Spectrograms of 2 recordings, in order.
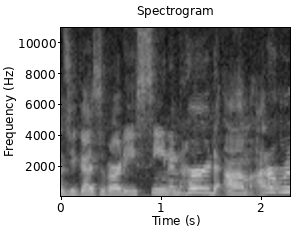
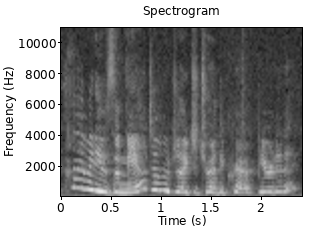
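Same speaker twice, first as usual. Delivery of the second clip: high bubbly server chirp; perky put-on greeting; Barbie voice; 6 semitones higher, faster than usual. Server offering craft beer, high Barbie chirp. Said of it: "Barbie voice".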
